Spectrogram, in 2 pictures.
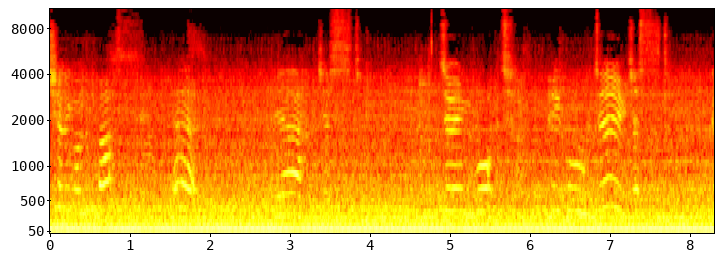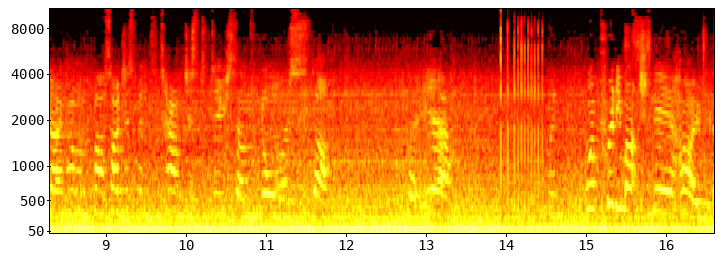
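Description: Bus engine running with a steady low drone inside the passenger cabin, with voices talking over it throughout.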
